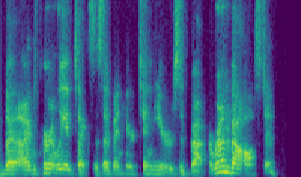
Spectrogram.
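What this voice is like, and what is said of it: American Kansas twang accent. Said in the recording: “you're not Scottish with an accent like that ... I have the nice Kansas twang”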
